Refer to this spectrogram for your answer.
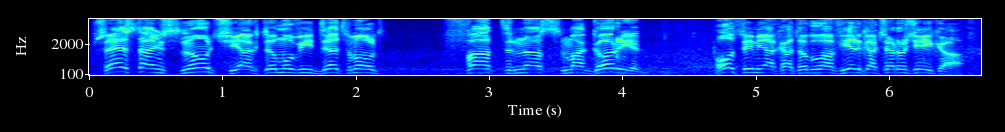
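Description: A man's voice: high-pitched, measured pace. A man playing an irritable, blustering warrior king in a video game. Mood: irritable, uneasy. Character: gruff, blustering, foul-mouthed warrior king. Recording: game ambience noise behind.

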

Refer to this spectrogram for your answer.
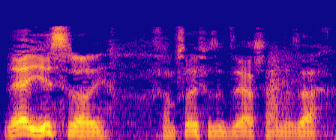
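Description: A man giving a Torah lesson as a rabbi, telling stories with halting restarts and rising to loud, emphatic stretches. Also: mid-range voice, vocal fry, husky. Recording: dull lo-fi recording with faint noise.

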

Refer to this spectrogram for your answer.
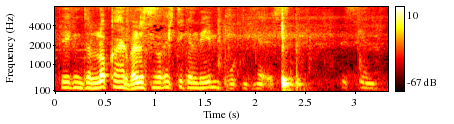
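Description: Heavy background noise surrounds this woman's fairly low, steady voice, which runs a little fast. She's a mother and vlogger, planting in her garden at night and casually addressing her viewers in a chatty family vlog.

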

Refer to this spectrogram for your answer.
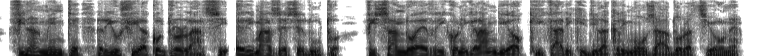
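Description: A male audiobook narrator who tells the story with expressive, dramatic flair. His low voice has a gravelly, husky texture, and his pitch moves a lot. The sound is close and dry. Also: no echo.

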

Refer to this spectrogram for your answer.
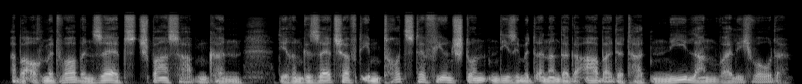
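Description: Deep husky male audiobook narrator. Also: no echo, studio quality. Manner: calm, measured storytelling. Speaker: audiobook reader. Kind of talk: scripted narration.

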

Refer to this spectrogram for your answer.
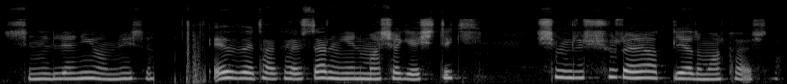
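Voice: high voice, fairly even intonation, unhurried, a little mellow, slight background noise. A channel host giving casual commentary while playing a shooter game, chatting to viewers and grumbling about weapons.

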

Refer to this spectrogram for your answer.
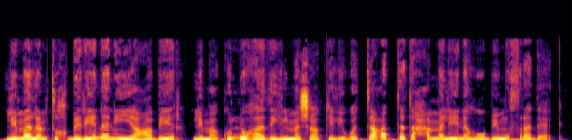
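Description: A woman voicing a kind, caring adoptive mother in an animated storybook, speaking gently and tenderly. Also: fairly high pitch, a little fast, no echo, studio quality. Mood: worried.

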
